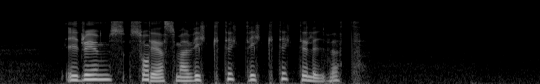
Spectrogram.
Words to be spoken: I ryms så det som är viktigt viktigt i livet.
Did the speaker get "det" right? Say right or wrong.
right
